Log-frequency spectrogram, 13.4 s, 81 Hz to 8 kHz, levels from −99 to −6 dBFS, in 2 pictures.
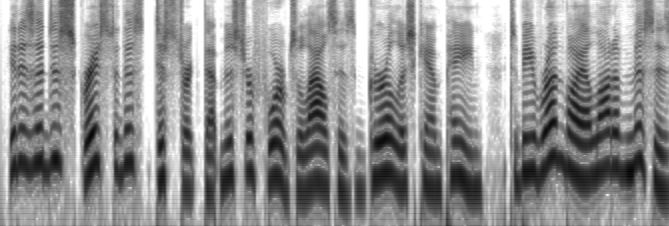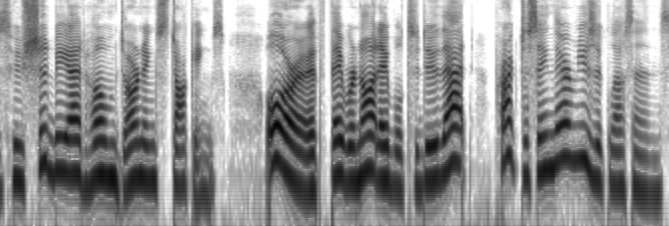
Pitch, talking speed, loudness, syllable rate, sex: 225 Hz, 190 wpm, -18 LUFS, 4.7 syllables/s, female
